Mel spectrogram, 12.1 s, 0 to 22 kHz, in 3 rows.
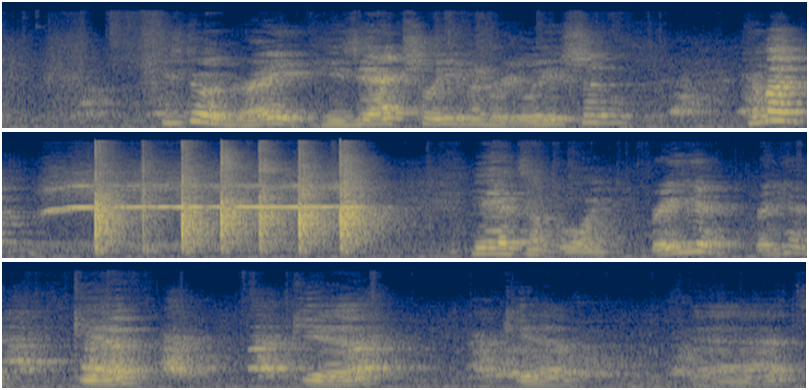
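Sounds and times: held whistled note: 0:04.2 - 0:05.9
quick hand claps: 0:04.4 - 0:06.0.

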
